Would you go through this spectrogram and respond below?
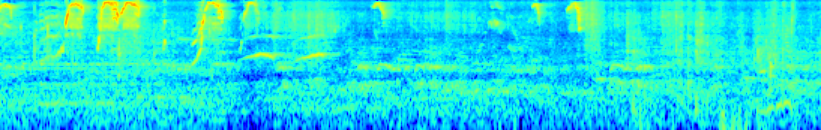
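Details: Young monkey crying out for its mother's help: a few sharp, very high arched squeals early on, then softer, lower wavering calls over steady outdoor rustle.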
